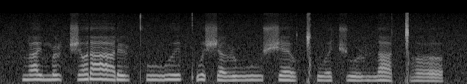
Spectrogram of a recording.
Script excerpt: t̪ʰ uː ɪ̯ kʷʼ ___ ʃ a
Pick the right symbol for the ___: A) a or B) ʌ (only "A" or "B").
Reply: B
